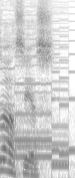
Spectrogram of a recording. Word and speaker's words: Arceus: And if you remember correctly, that game pronounced it Arceus. Wow. So it is Arceus.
